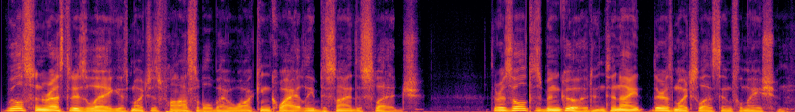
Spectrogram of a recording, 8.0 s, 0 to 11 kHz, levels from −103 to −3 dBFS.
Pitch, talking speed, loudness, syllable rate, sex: 125 Hz, 205 wpm, -17 LUFS, 5.8 syllables/s, male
